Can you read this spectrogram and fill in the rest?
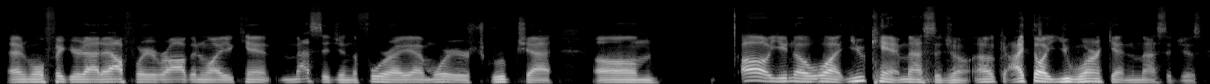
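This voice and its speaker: A man's voice: mid-range voice, steady tone, a little slow, a little mellow, clear, resonant tone, no room sound. A man in his forties with a New Jersey accent, rambling casually as he hosts a live stream and answers viewer comments. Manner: rambling, chatty, lots of fillers and restarts. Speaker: livestream host.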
